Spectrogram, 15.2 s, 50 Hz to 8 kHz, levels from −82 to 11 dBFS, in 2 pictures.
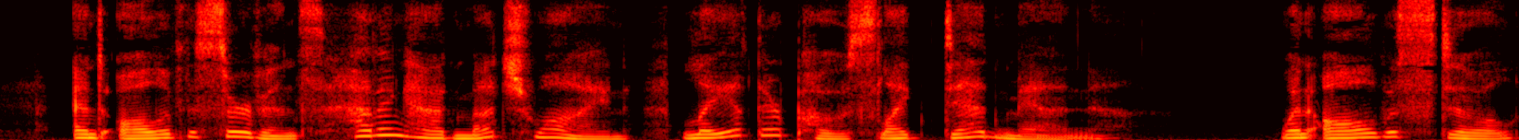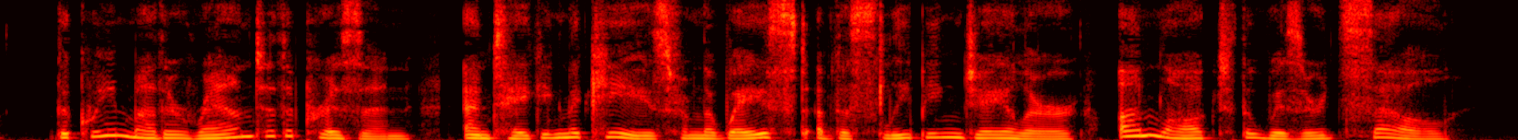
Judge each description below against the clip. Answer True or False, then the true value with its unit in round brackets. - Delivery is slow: False (170 wpm)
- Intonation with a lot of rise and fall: True (5.8 semitones)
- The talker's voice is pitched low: False (185 Hz)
